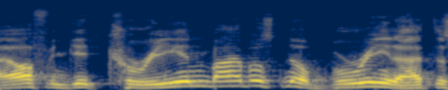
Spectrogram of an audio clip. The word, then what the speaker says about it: Berean: your church I often get Korean Bibles no Barina have to spell it every time maryam ber EA and Maryam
